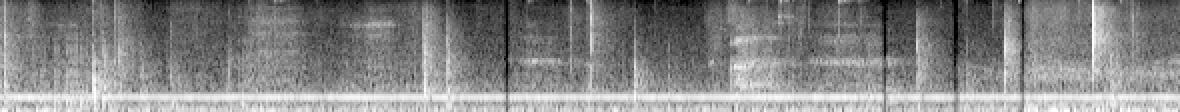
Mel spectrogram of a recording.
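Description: Several sharp, brief pops and clicks over a steady low hum, consistent with harmless joint cracking.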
